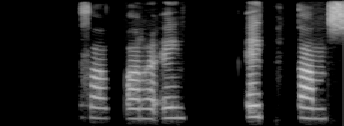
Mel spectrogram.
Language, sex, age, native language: Icelandic, female, 10, Thai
